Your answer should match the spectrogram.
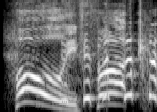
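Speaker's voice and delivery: slow, high startled swear. Real, not acted. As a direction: jump at the fright. Startled by sudden scare.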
